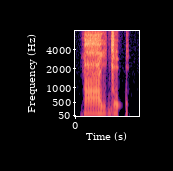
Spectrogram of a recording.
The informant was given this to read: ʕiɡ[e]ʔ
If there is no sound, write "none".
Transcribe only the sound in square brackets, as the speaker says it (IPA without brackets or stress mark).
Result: e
